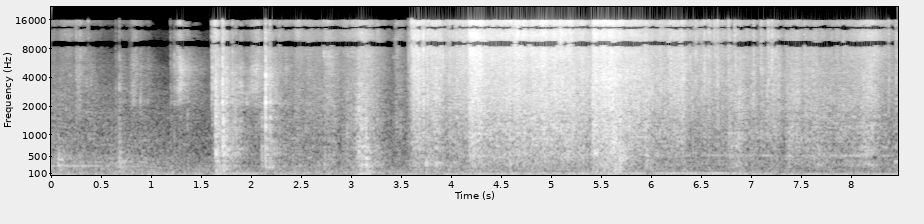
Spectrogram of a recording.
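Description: Plastic packaging crinkling as it is pulled out of a cardboard box, with the box's flaps rustling. After a couple of short rustles, the crinkling is most continuous and loudest in the middle.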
